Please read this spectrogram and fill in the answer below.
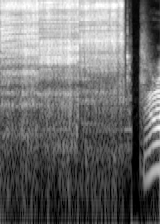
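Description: Wire-feed welder arc running a bead on square steel tubing: a steady hiss that stops about a second and a half in.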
